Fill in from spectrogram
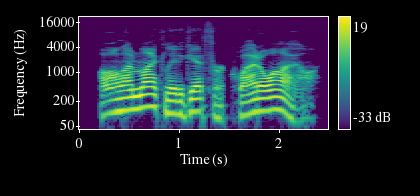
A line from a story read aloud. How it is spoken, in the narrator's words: sighing deeply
